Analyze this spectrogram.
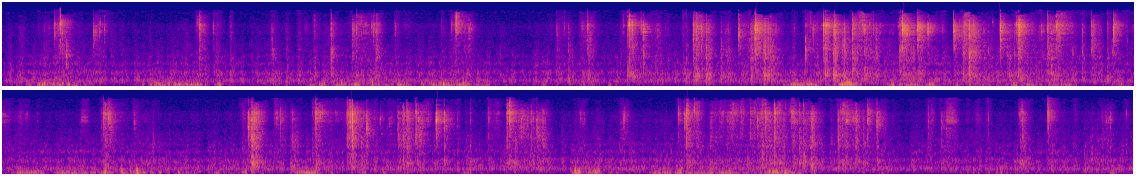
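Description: Plastic balls rattling and rolling in the tracks of a cat's tower-of-tracks toy as kittens bat at them: irregular runs of clicks and clatters, busiest in the middle and again later on.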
